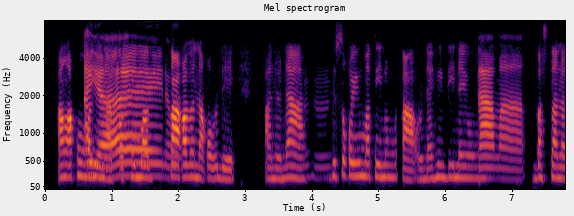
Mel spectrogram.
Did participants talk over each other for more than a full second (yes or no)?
yes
